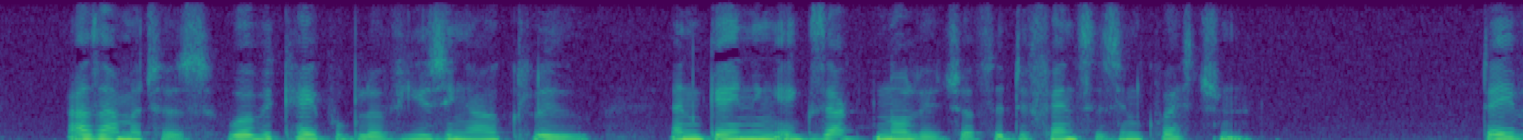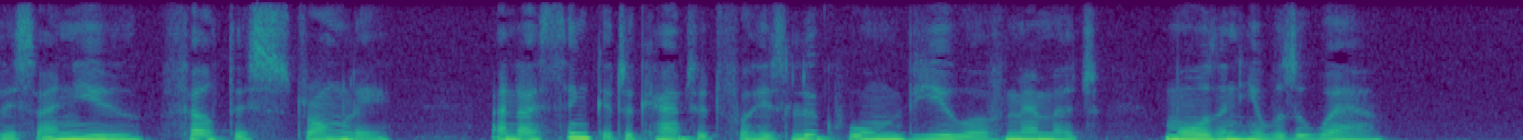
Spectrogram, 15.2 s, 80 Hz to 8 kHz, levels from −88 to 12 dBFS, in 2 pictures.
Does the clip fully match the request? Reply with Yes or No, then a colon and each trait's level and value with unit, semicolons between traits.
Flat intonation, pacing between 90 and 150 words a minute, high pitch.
No: narrow, 2.0 semitones; average, 160 wpm; high, 195 Hz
